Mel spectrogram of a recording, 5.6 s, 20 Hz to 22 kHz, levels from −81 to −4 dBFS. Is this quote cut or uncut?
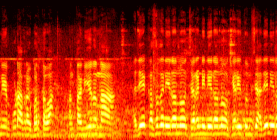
cut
